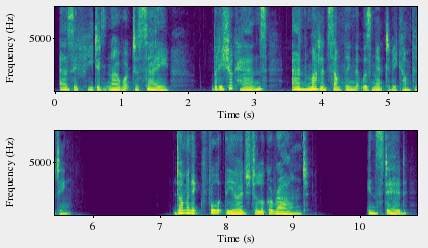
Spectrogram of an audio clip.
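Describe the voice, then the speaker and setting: Brief: woman audiobook narrator, lowish voice, dry close sound. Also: dry recording. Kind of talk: scripted narration.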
